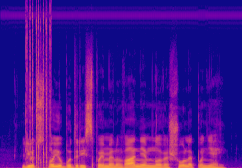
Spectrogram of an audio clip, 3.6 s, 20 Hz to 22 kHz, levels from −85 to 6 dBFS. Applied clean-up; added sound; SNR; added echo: none; Computer keyboard; 15 dB; none.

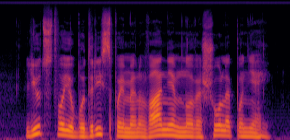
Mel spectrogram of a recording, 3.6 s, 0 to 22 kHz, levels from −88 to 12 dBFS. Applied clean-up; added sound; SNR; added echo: none; none; none; none.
